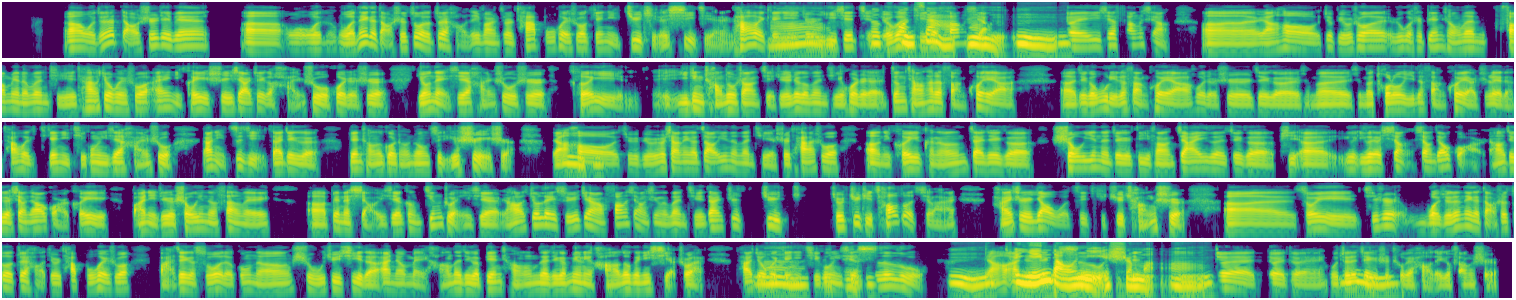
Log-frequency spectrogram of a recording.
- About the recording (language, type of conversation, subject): Chinese, podcast, 你是怎样把导师的建议落地执行的?
- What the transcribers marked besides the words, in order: other background noise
